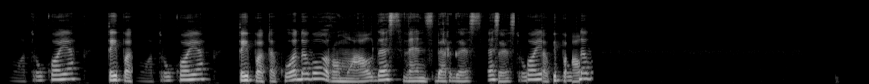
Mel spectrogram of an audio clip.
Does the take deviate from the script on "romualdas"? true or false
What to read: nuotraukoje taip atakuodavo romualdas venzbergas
false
